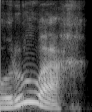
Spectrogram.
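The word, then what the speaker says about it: רוח: Eu leio primeiro a vogal e depois eu leio o re. Então, ruar. O último som que eu escuto é de rr forte do do ret.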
